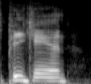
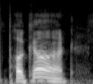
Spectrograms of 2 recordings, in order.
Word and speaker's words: pecan: East of the Chattahoochee, it's pecan. West of the Chattahoochee, it's pecan.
